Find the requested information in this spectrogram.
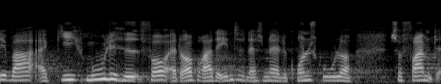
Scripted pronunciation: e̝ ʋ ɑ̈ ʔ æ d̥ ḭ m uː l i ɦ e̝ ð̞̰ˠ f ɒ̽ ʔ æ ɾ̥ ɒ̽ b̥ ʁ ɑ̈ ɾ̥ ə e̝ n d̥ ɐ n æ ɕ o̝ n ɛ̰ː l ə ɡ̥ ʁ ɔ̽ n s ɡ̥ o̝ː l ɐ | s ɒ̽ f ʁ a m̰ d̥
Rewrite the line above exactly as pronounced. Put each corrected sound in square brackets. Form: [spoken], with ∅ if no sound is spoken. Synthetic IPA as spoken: e̝ ʋ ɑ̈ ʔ æ [ɡ̥] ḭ m uː l i ɦ e̝ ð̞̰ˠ f ɒ̽ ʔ æ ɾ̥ ɒ̽ b̥ ʁ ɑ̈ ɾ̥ ə e̝ n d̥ ɐ n æ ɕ o̝ n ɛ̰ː l ə ɡ̥ ʁ ɔ̽ n s ɡ̥ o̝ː l ɐ | s ɒ̽ f ʁ a m̰ d̥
